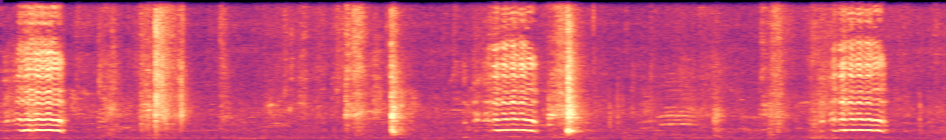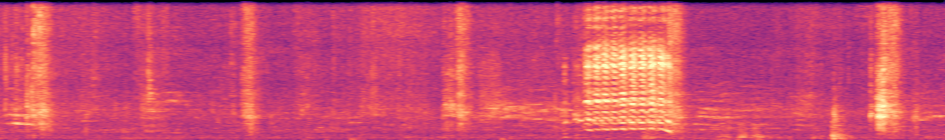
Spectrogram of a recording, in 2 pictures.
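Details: Farm goat having fun while eating green fodder bleats repeatedly, short wavering cries roughly every three seconds, amid crunching, rustling and clattering sounds.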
